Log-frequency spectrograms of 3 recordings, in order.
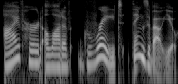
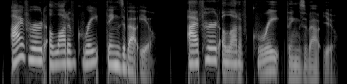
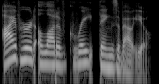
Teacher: The stress goes on the word great.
